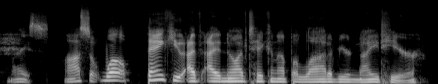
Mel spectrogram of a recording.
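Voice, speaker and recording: A man at a moderate pace with an Upper Midwest accent and lively intonation, in a dry, close sound with no echo on a very clean recording with a silent background. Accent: Upper Midwest American. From US Midwest, Madison, Wisconsin. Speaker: podcast host. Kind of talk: casual chat.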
